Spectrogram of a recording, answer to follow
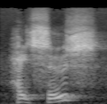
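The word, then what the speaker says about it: Jesús: not only that but Jesus as a code can be pronounce Jesus hey soos Yaesu Yeshua or it can be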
